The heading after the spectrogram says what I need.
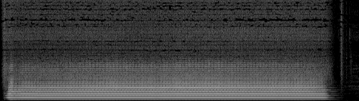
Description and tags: One of several multiphonic sounds from the alto sax of Howie Smith.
